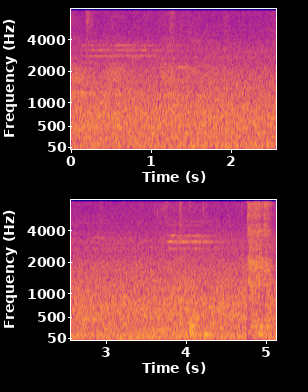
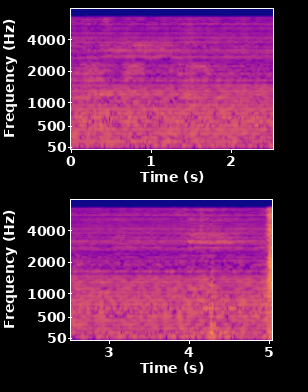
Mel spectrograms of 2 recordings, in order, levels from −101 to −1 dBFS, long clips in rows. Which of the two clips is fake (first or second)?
second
